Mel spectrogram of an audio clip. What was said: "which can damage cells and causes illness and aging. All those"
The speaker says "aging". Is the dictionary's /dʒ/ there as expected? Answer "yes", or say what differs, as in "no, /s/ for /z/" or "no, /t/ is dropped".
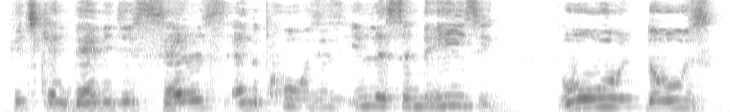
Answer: no, /z/ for /dʒ/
